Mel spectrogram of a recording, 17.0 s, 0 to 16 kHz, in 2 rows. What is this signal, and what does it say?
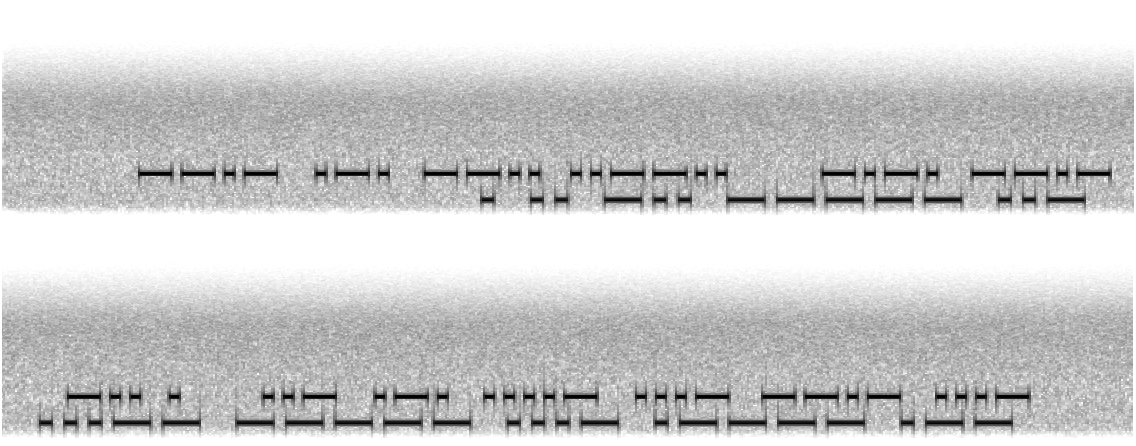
Morse code, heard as two keyed tones. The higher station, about 16 wpm, 800 Hz: QRZ? CQ DE UR4VQV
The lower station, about 13 wpm, 360 Hz: EID0U 30V1W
